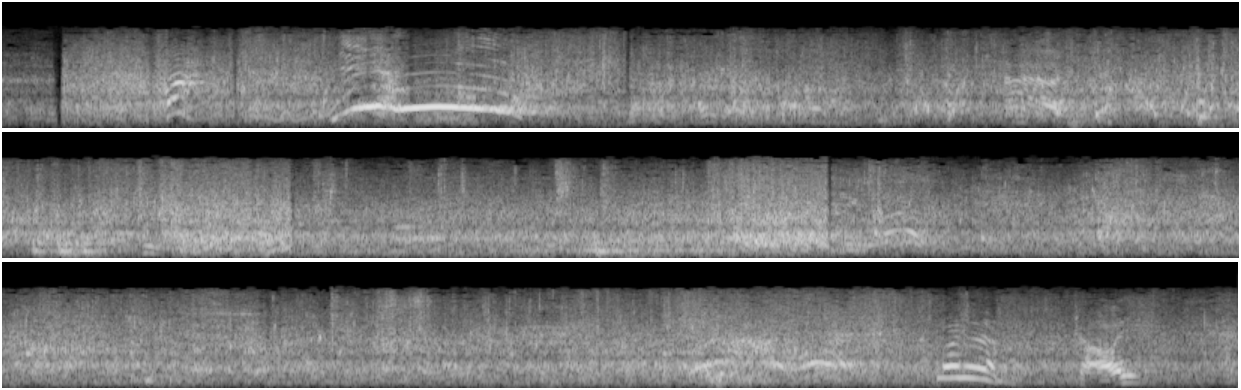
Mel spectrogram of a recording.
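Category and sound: nature, people splashing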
